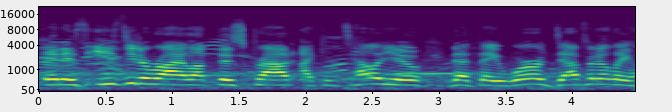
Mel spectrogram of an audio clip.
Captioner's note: cheering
